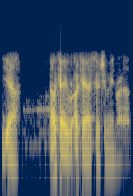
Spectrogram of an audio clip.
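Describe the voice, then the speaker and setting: A man's voice: extremely low pitch, a little fast. A man interviewing a musician over a muffled phone line in a casual, hesitant way, rambling through his questions.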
